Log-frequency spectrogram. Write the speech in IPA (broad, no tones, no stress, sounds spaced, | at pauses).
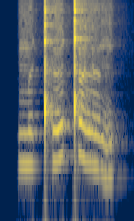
m ø ǃʰ ø ǃ œ l ø ŋ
